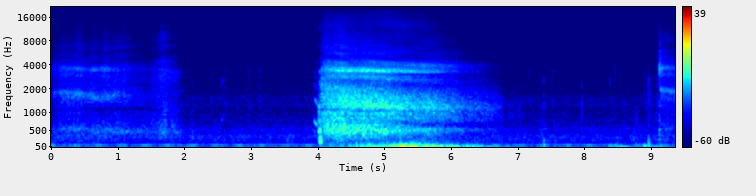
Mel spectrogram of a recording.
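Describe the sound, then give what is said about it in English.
A slow, deep breath drawn in and then let out, with a louder breathy rush in the middle and quieter airflow before and after; no talking. “Ain't nothing like breathing, bro.”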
